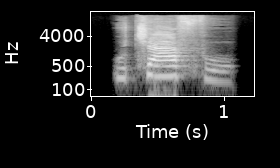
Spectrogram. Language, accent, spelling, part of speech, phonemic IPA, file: Swahili, Kenya, uchafu, noun, /uˈtʃɑ.fu/, Sw-ke-uchafu.flac
- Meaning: 1. dirtiness (state or quality of being dirty) 2. dirt, filth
